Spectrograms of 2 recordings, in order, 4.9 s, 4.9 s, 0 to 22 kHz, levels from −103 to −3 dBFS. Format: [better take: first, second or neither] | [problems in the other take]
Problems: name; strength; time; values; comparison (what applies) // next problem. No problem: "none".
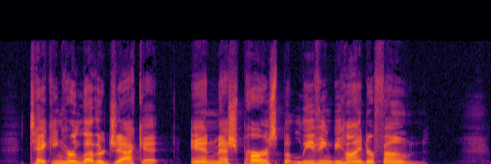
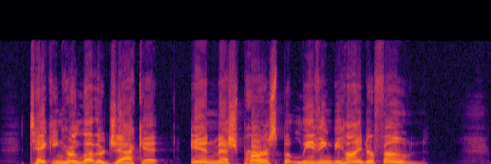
first | distortion; slight; 10 dB below the speech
